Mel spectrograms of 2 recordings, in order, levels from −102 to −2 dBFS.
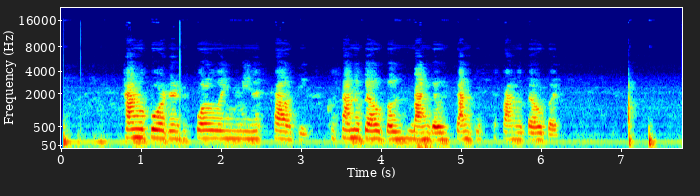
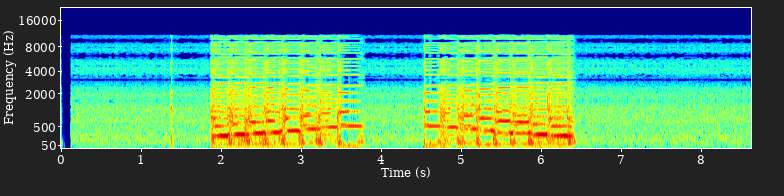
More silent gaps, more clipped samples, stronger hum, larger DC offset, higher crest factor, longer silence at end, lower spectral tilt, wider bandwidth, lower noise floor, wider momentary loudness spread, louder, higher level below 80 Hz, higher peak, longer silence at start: neither; neither; neither; neither; about the same, 18 dB vs 16 dB; first, 0.35 s vs 0 s; first, -9.5 dB/octave vs -4.5 dB/octave; second, 4.7 kHz vs 11.5 kHz; first, -49 dBFS vs -39 dBFS; second, 18 LU vs 25 LU; second, -19 LUFS vs -16 LUFS; about the same, -44 dBFS vs -40 dBFS; about the same, -2 dBFS vs -2 dBFS; second, 0 s vs 0.15 s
